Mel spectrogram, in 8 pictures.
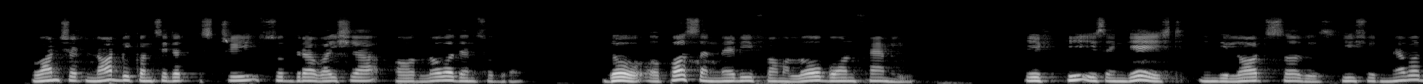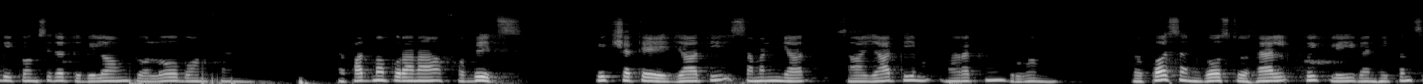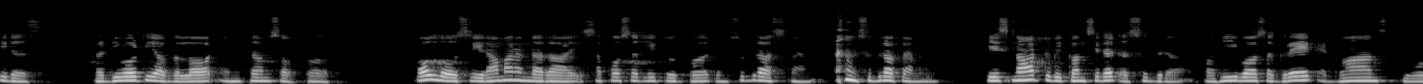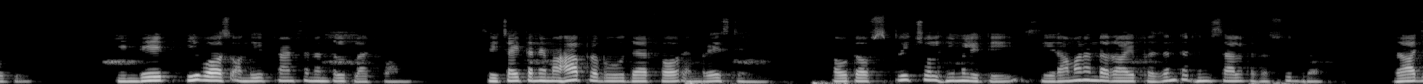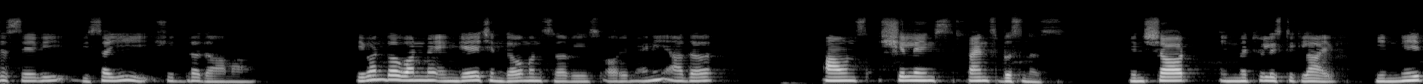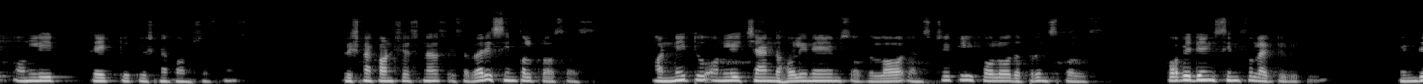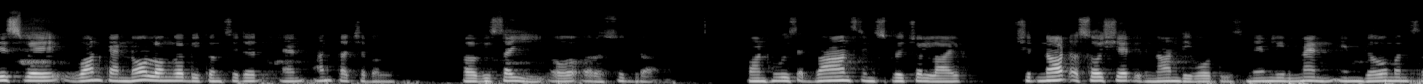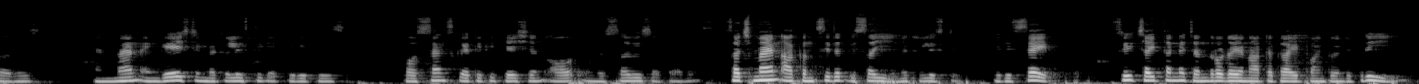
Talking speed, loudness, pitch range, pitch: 125 wpm, -22 LUFS, 140-170 Hz, 155 Hz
